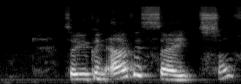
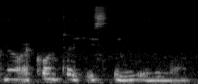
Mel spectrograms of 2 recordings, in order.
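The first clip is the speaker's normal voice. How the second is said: unvoiced, secretive aside; whisper; 7 dB quieter than usual. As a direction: confide it under your breath.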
